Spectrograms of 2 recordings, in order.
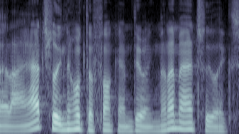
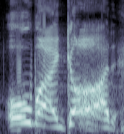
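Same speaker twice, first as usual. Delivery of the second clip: high, loud amazed shout; class gasps; 13 semitones higher, 7 dB louder, slower than usual. Retold or imitated. The whole class shouting in amazement at the open lock. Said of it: "everyone in the class is like".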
